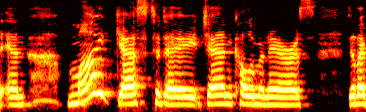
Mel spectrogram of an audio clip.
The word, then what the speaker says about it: Colmenares: staging and design and my guest today jan calamanaris did i pronounce that right culmination absolutely yes jen is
